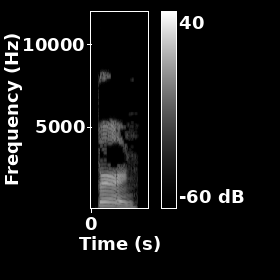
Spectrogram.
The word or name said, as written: bern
